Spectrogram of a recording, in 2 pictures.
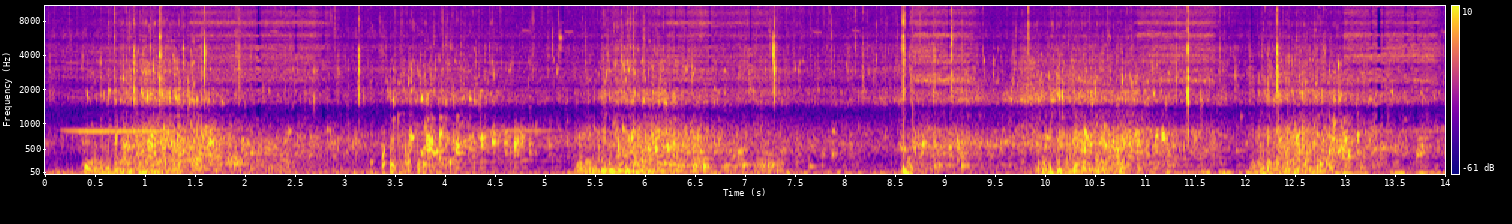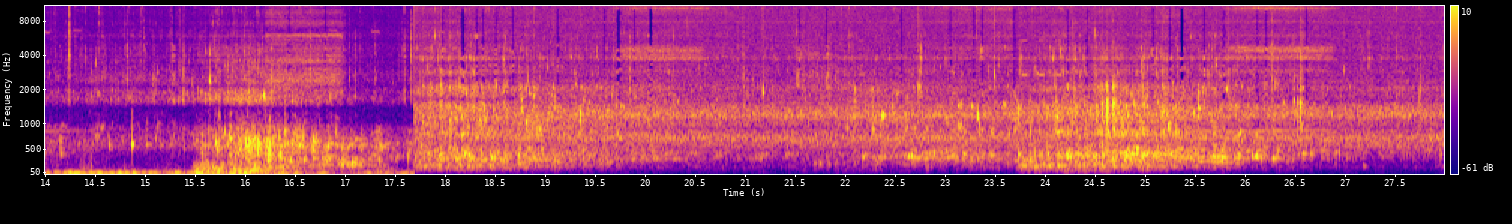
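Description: Scuba regulator exhaust bubbles heard underwater: surges of bubbling every few seconds as the diver breathes out. About two-thirds of the way through, the sound changes abruptly to a quieter, steadier water noise with one more surge of bubbling near the end.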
